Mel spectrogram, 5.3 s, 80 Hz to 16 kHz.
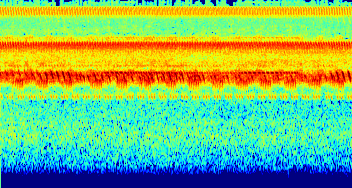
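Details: Bell crickets and field crickets chirping in Narita, Chiba Prefecture, Japan, recorded on a TASCAM Portacapture X8. High, shimmering pulsed trills overlap in stacked layers above a steady ringing drone, with no other sounds.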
